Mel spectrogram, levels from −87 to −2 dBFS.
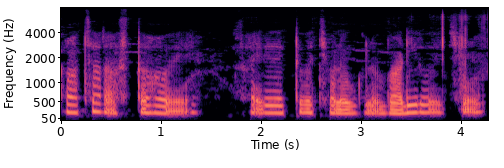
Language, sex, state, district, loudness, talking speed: Bengali, female, West Bengal, Paschim Medinipur, -26 LUFS, 140 wpm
